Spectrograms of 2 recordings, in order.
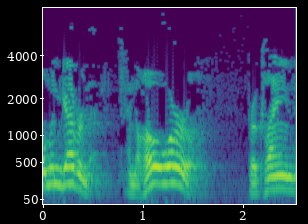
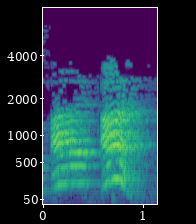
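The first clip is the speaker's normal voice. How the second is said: drawn-out, punched "I, I"; emphatic stress; 7 semitones higher than usual. Shown as a demonstration. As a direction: lean hard on "I, I". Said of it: "certain words are emphasized".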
